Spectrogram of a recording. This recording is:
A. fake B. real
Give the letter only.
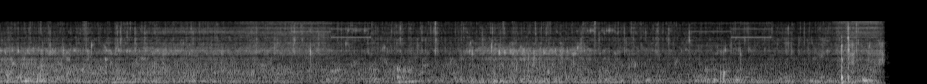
A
